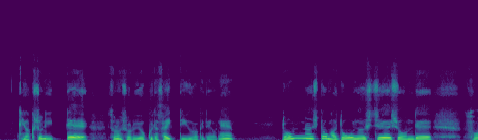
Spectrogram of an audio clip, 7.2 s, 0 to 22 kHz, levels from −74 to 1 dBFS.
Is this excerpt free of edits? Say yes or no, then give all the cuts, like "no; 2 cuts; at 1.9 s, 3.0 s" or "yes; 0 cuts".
yes; 0 cuts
